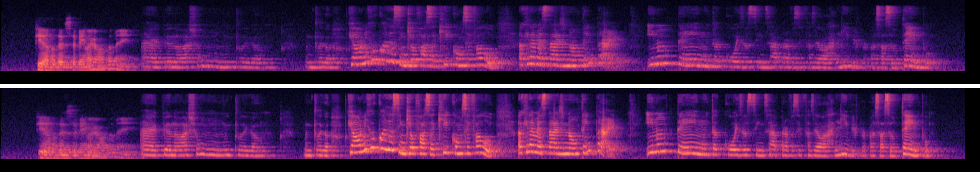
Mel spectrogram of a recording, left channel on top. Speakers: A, on the left; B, on the right.
A: Piano deve
B: Muito.
A: ser bem legal também.
B: É, piano eu acho muito legal. Muito legal. Porque a única coisa assim que eu faço aqui, como você falou, aqui na minha cidade não tem praia. E não tem muita coisa assim, sabe, pra você fazer ao ar livre, pra passar seu tempo.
